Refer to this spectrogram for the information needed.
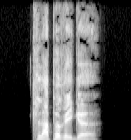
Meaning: inflection of klapperig: 1. strong/mixed nominative/accusative feminine singular 2. strong nominative/accusative plural 3. weak nominative all-gender singular
- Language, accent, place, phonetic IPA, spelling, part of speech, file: German, Germany, Berlin, [ˈklapəʁɪɡə], klapperige, adjective, De-klapperige.ogg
